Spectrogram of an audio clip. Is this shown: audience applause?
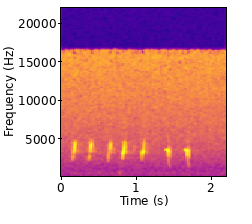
no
